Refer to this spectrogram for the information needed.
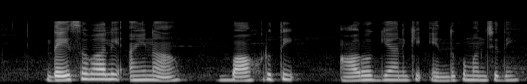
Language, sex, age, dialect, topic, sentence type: Telugu, female, 31-35, Central/Coastal, agriculture, question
